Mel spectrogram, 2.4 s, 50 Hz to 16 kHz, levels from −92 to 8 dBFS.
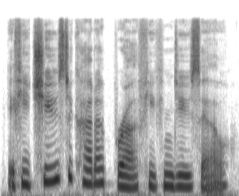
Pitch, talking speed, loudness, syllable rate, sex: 205 Hz, 275 wpm, -16 LUFS, 5.5 syllables/s, female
